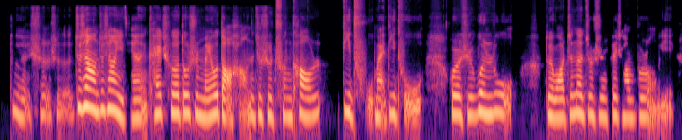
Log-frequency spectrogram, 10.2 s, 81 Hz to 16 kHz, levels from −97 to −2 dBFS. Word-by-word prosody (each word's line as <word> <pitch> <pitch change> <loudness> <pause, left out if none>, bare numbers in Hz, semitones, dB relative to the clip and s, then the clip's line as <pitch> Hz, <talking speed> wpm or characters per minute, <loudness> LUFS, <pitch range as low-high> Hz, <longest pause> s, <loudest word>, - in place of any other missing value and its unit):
对， 220 -7 -5
是 220 +1 -8
的 - - -10
是 - - -11
的。 240 0 -12
就 280 - +2
像 275 -3 +9
就 255 +1 +1
像 265 -1 +4
以 205 - +2
前 190 +2 -3
开 220 +1 0
车 230 0 +1
都 230 0 +2
是 220 0 -2
没 195 -2 +1
有 215 +3 +4
导 205 -4 +4
航 - - -5
的 - - -2
就 210 +2 -2
是 205 +1 -2
纯 200 +1 -4
靠 205 -1 +3 0.5
地 240 -2 +1
图， 180 -5 -6
买 195 -1 0
地 225 -1 -2
图 200 - -5 0.4
或 220 - +2
者 215 - +4
是 210 +1 -3
问 225 0 +3
路。 230 0 -2 0.5
对， 210 -2 +1
哇 195 0 +3
真 220 +5 -3
的 225 -1 +3
就 215 +1 -2
是 200 +1 -5
非 210 - -1
常 190 -1 -3
不 205 +1 -5
容 200 - -3
易。 - - -7
215 Hz, 265 characters per minute, -22 LUFS, 195-230 Hz, 0.5 s, 像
